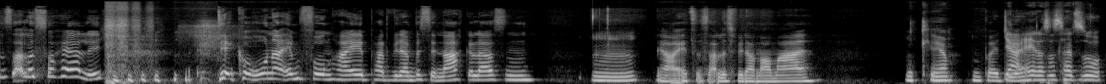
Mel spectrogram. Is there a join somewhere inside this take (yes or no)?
no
